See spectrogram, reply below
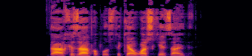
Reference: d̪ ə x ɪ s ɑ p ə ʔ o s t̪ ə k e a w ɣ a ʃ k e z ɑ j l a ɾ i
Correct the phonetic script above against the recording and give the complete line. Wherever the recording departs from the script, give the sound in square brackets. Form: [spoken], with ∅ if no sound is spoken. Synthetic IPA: d̪ [ɑ] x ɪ [z] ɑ p ə [p] o s t̪ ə k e a w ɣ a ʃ k e z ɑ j l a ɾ i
